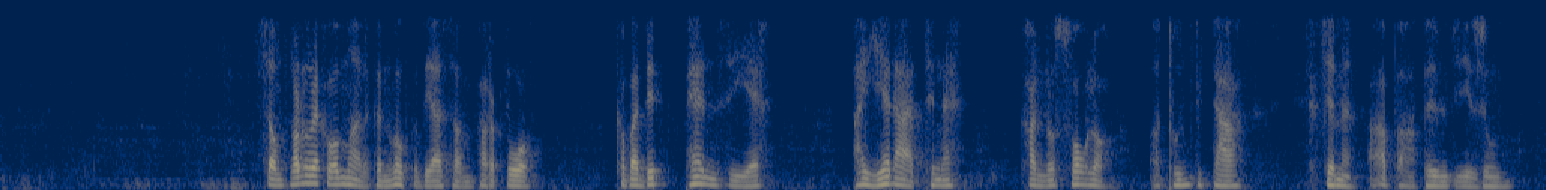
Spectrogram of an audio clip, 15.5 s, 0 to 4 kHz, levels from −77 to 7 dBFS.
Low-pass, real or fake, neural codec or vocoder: 3.6 kHz; fake; codec, 16 kHz in and 24 kHz out, 0.6 kbps, FocalCodec, streaming, 2048 codes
